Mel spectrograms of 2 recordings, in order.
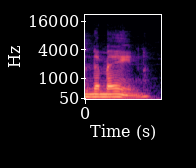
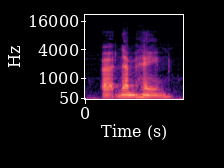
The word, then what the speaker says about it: Navan: As a Nevain, Navan. That's what it was. That's how you pronounce it. It's Irish.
